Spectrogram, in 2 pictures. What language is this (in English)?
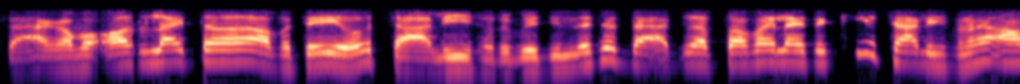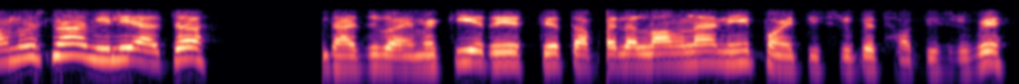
Nepali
